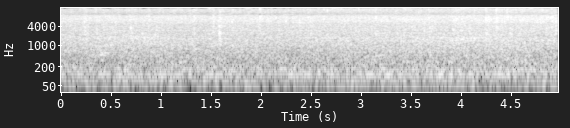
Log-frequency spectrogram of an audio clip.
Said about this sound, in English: It is starting to rain, so maybe I can get some of this sound. Can you hear that?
